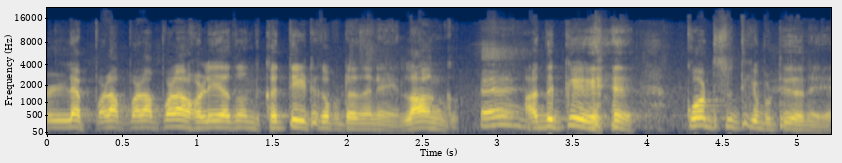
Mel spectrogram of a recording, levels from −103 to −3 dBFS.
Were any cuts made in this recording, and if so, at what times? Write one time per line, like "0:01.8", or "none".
0:02.7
